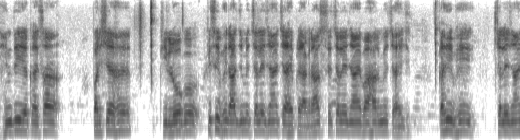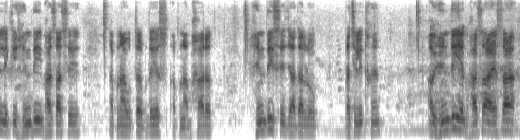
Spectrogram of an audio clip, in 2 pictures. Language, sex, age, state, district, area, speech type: Hindi, male, 30-45, Uttar Pradesh, Prayagraj, rural, spontaneous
